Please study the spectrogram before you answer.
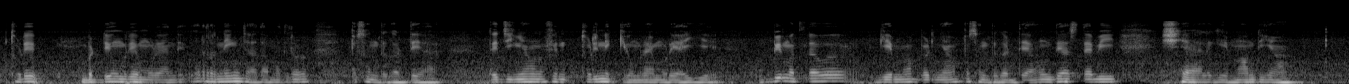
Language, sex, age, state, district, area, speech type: Dogri, male, 18-30, Jammu and Kashmir, Kathua, rural, spontaneous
